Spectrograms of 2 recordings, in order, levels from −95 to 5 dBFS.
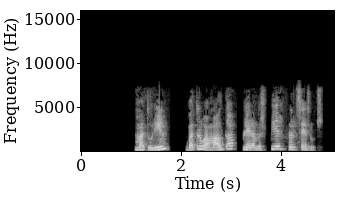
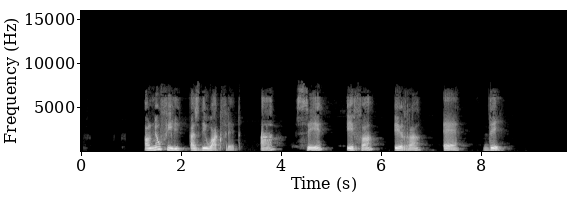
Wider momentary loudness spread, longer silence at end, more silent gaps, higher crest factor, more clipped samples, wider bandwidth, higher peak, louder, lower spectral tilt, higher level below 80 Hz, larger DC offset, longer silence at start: second, 7 LU vs 14 LU; second, 0.3 s vs 1.35 s; first, 1.81-2.07 s, 3.12-3.22 s, 3.72-3.77 s vs none; about the same, 18 dB vs 16 dB; neither; about the same, 7.8 kHz vs 7.4 kHz; about the same, -2 dBFS vs -2 dBFS; about the same, -17 LUFS vs -16 LUFS; second, -4 dB/octave vs -6.5 dB/octave; about the same, -58 dBFS vs -58 dBFS; neither; second, 1.05 s vs 1.25 s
